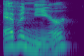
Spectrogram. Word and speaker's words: Evanier: Mark Evanier and Steve Rude. There you go. It would be rude of me to mispronounce his name.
